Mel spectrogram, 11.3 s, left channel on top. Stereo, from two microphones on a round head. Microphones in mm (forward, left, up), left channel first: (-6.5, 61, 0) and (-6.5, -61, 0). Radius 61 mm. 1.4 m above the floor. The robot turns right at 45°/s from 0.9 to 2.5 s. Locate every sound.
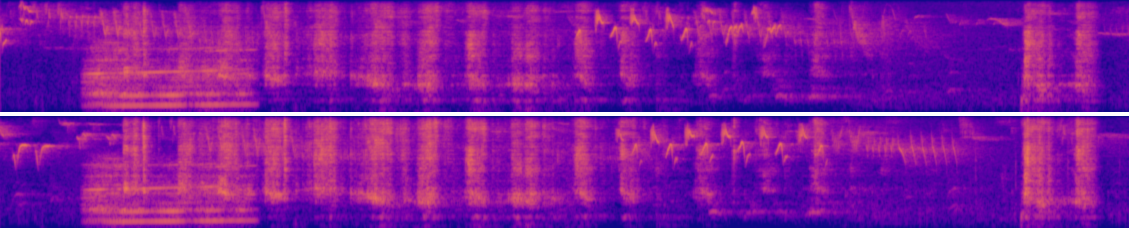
1.2 s chewing: 35° right (ahead or behind), 1.1 m; by 11.0 s 75° right (ahead or behind), 1.1 m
